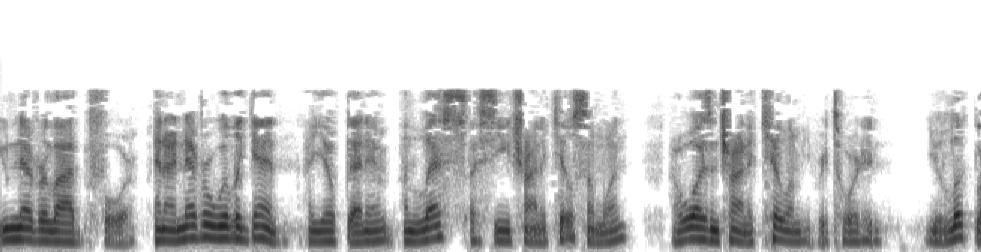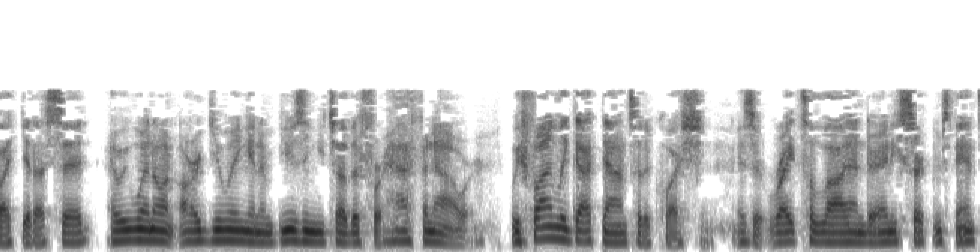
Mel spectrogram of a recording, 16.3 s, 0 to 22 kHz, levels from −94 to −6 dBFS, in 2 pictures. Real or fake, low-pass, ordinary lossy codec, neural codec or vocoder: real; 7.2 kHz; MP3, 24 kbps; none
